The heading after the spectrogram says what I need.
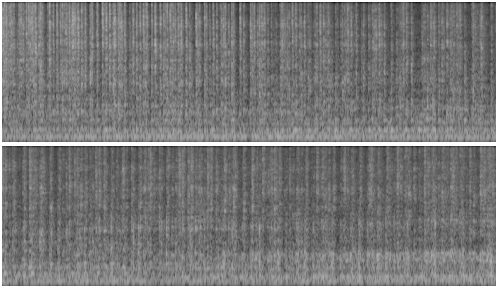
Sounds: car engine starting

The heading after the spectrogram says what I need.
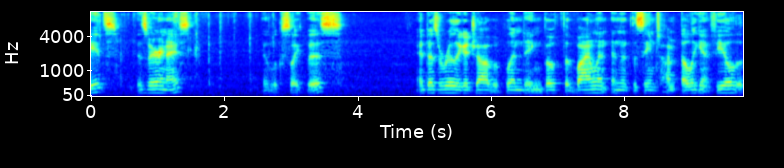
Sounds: speech

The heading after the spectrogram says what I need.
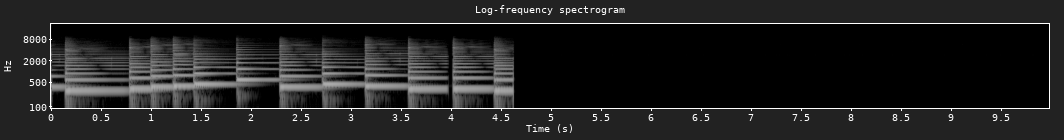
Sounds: music

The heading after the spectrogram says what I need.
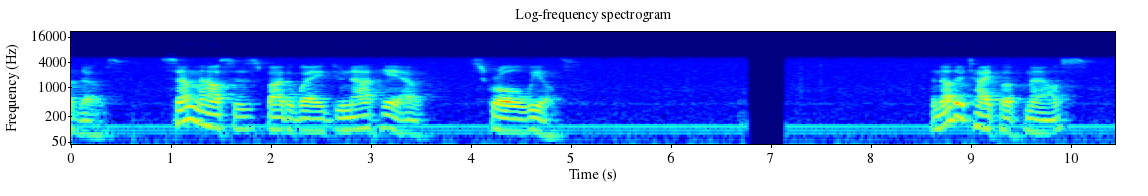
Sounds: speech

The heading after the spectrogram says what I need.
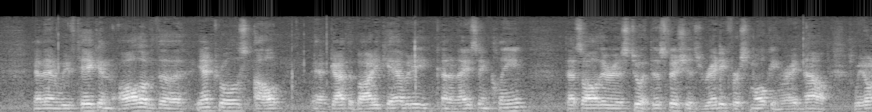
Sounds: speech

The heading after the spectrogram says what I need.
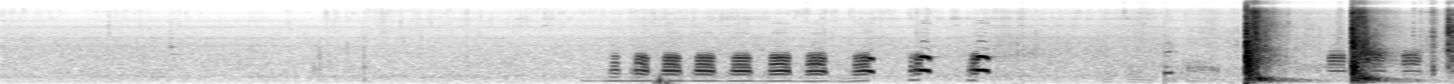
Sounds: goose
honk
fowl
goose honking

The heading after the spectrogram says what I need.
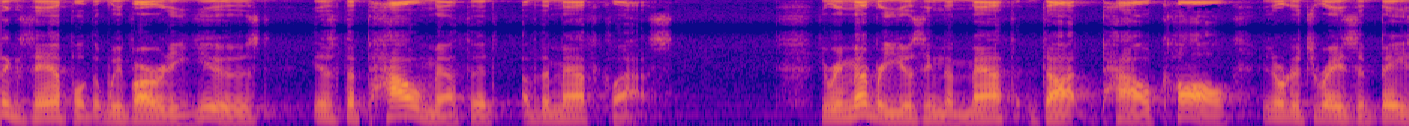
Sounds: speech

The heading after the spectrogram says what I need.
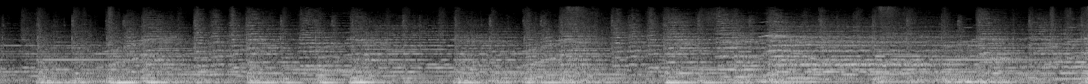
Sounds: orchestra
music

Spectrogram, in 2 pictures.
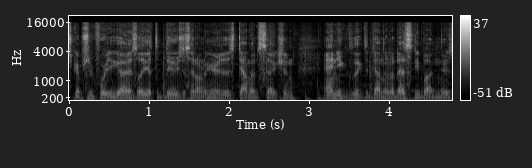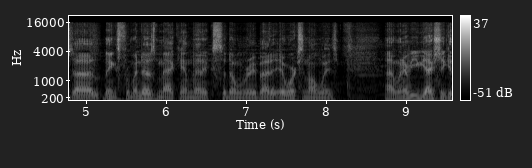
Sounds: speech

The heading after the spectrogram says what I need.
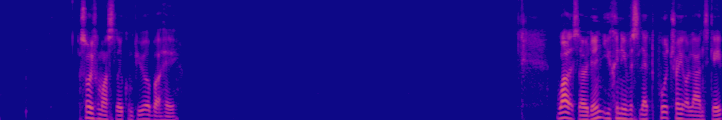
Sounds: speech

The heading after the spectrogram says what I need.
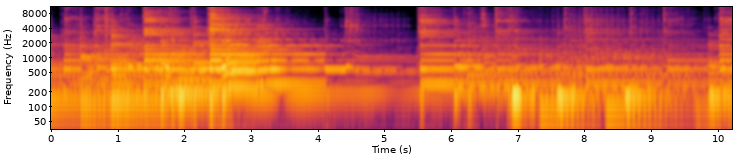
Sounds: music

